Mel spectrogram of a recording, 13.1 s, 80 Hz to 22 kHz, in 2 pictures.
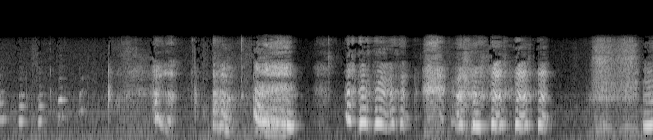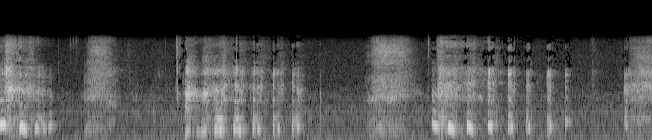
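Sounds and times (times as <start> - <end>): girl laughing and whimpering: 0.0 - 5.6, 6.3 - 7.8.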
